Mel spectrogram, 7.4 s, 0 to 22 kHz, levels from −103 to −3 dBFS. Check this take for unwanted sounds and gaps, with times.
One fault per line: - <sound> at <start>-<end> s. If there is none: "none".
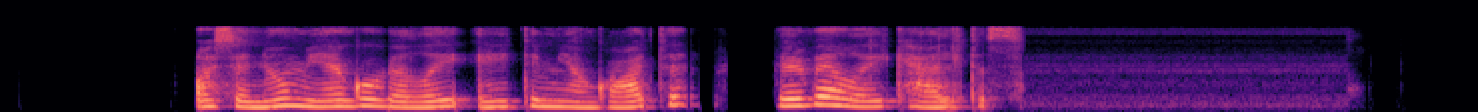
none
